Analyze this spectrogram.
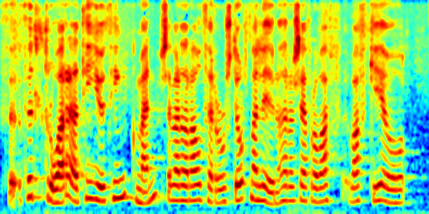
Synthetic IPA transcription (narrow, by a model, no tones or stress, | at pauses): ffʏt̪l̥t̪ʰɾuaɾɛðat̪ʰiːjʏθiŋkmɛnːsɛmvɛɾðaɾaːwθejraɾɔst̪jowɾt̪nalɪːðʏnʏθaɾasɛːɣafɾawvafvafcɪɔɣ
